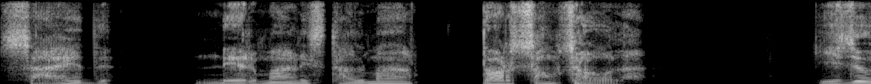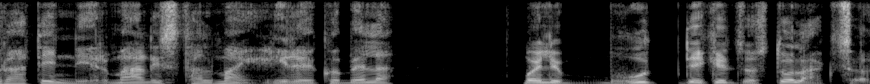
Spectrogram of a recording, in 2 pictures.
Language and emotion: Nepali, fearful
